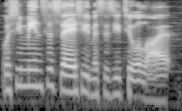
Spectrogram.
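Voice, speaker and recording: A woman's voice: sits low, expressive, brisk, fairly bright tone, soft background music. A woman giving casual, amused reaction commentary over a video game, informal and free with swearing. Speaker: gaming streamer.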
